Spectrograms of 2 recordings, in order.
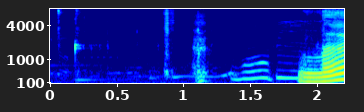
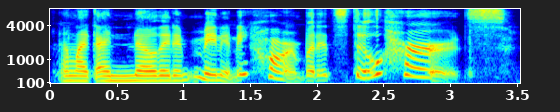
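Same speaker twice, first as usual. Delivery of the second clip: mock crying; 3 semitones higher, 8 dB louder than usual. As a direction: act out an upset character pleading through her hurt. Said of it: "You see how she's crying?".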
